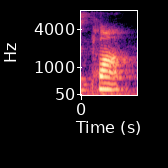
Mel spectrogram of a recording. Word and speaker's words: plumb: have is ah so you don't say Pro yes plum there's no o here you have a instead and the B is signed so what you have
